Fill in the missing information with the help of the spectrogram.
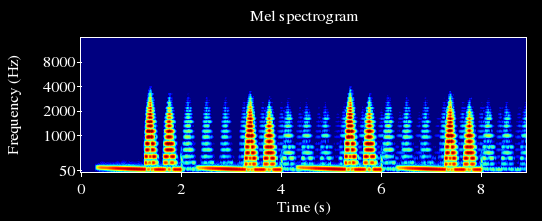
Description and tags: similar to sytrus1 but it has a tune
deep, digital, electronic, experimental, fx, horror, sample, sound-effect, space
